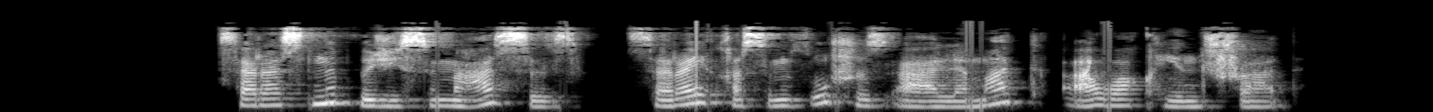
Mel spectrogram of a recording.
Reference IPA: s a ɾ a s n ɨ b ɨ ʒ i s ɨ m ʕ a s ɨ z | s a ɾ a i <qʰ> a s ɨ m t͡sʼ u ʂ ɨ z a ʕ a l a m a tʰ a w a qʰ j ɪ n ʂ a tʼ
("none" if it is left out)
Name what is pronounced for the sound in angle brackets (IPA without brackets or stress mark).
qʰ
